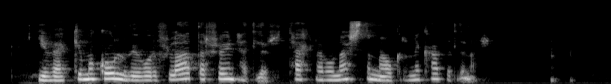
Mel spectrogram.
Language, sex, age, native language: Icelandic, female, 30-39, Icelandic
